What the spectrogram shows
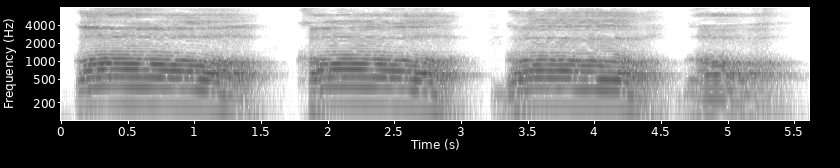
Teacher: ক মনে হচ্ছে এখন কণ্ঠ থেকে, গলার ভেতর থেকে চলে আসছে। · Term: কণ্ঠ ব্যঞ্জন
